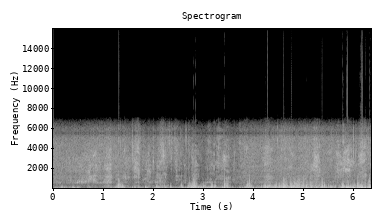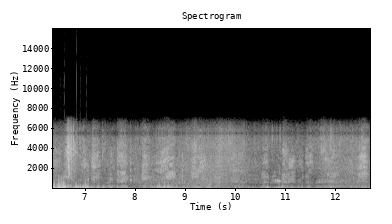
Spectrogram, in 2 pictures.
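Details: An English bull terrier gives low, rough growls and snorts amid scuffling and thumping while playing with a bulldog.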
